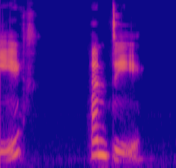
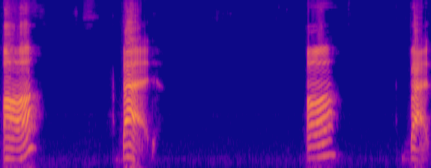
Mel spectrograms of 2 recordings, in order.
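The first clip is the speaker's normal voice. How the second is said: emphatic; 8 dB louder, much slower than usual. Shown as a demonstration. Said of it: "Our next two words are".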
